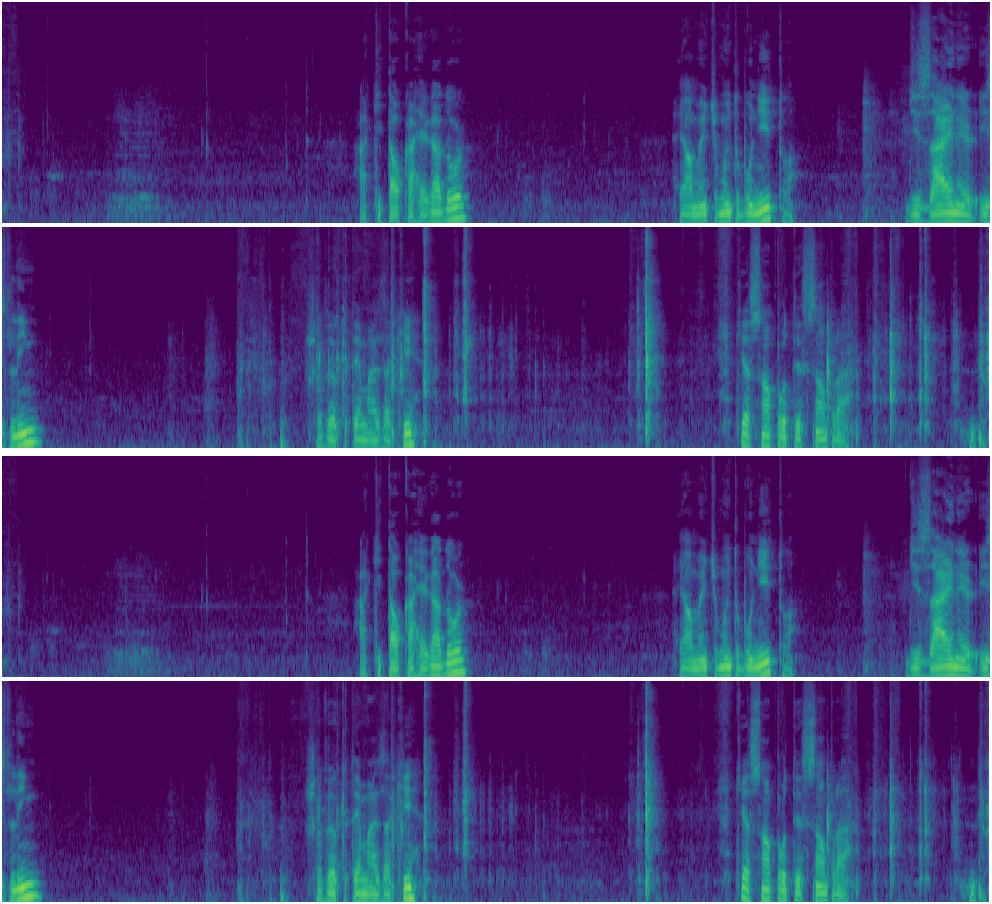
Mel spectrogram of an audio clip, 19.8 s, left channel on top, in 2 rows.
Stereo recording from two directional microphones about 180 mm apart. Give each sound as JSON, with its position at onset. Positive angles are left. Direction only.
{"t": 3.5, "sound": "speech", "side_deg": -15}
{"t": 6.7, "sound": "speech", "side_deg": -10}
{"t": 9.0, "sound": "speech", "side_deg": -10}
{"t": 13.1, "sound": "speech", "side_deg": -25}
{"t": 14.0, "sound": "typewriter", "side_deg": 0}
{"t": 16.1, "sound": "a sound", "side_deg": 0}
{"t": 17.2, "sound": "speech", "side_deg": -15}
{"t": 18.3, "sound": "a sound", "side_deg": 0}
